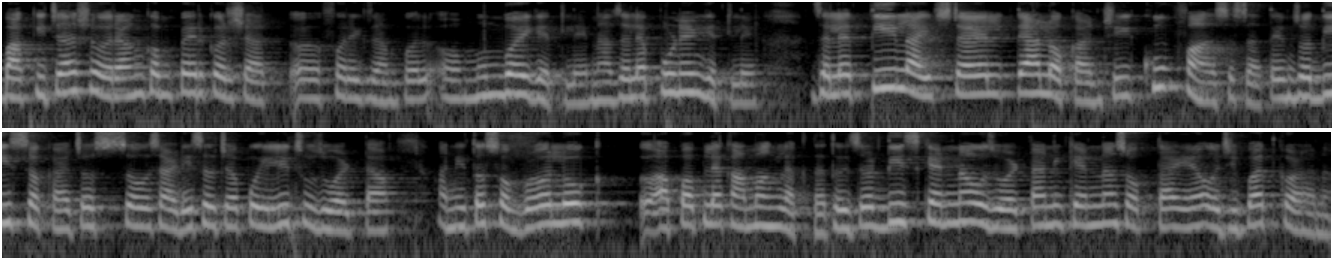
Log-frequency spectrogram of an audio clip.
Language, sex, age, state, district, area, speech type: Goan Konkani, female, 30-45, Goa, Tiswadi, rural, spontaneous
